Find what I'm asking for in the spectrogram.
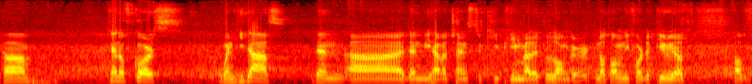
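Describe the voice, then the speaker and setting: Polish-accented guy giving a conference talk, slow, lots of uhs, noisy hall with aircon hum. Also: medium pitch, narrow, tinny audio. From Poland. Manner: hesitant, many uhs and restarts. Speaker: conference speaker. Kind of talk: seminar talk.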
